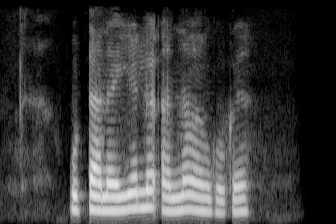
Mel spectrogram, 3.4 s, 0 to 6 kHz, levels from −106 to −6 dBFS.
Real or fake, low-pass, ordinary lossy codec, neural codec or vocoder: fake; 5.4 kHz; AAC, 24 kbps; codec, 16 kHz, 4 kbps, FunCodec, trained on LibriTTS, 50 frames a second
